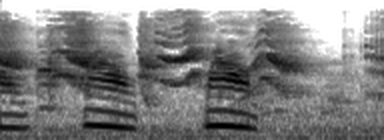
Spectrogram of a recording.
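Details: Talking pet parrot producing harsh squawks mixed with voice-like mimicked syllables, two downward-slurred tonal notes among noisy, raspy bursts, indoors.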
